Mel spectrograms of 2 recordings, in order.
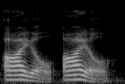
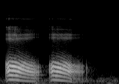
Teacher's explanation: i used the aw as in law vowel sometimes all sometimes I'll ride so I reduced the contraction which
